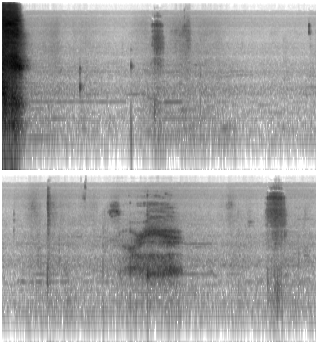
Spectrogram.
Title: Sneezer sneezing sneezes is back... :D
